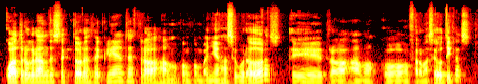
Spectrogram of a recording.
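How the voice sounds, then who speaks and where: Lower-pitched man explaining with fillers. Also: animated, normal speed. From not from Chile. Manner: upbeat, explains at length with many fillers. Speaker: startup founder guest. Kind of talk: podcast interview.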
